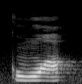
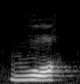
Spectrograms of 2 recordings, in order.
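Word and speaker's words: 蜗: Usually pronounced first tone, gua, gua. Although the dictionary also lists first tone, wo, as an alternate pronunciation.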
